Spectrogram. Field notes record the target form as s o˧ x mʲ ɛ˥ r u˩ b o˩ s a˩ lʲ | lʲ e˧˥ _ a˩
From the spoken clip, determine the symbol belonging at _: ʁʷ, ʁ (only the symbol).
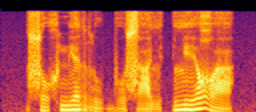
ʁʷ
